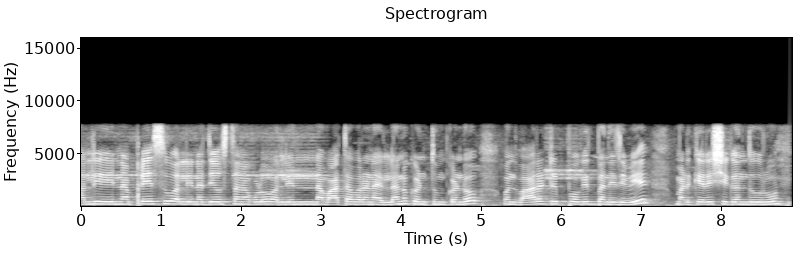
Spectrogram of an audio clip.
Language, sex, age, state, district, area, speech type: Kannada, female, 30-45, Karnataka, Chamarajanagar, rural, spontaneous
